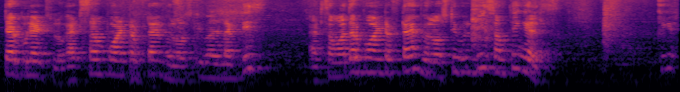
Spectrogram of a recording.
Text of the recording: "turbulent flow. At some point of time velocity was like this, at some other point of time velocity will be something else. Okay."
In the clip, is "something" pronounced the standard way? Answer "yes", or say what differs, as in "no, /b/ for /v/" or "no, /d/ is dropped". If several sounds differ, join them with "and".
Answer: no, /t/ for /θ/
